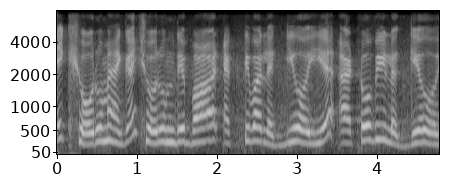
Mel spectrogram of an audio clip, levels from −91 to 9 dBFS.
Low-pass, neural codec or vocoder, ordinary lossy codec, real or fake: 7.2 kHz; vocoder, 44.1 kHz, 80 mel bands, Vocos; none; fake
